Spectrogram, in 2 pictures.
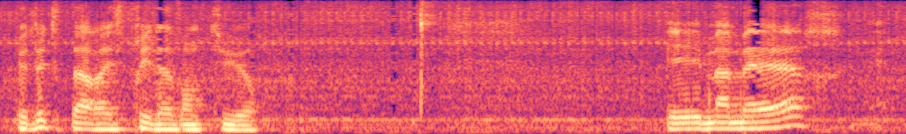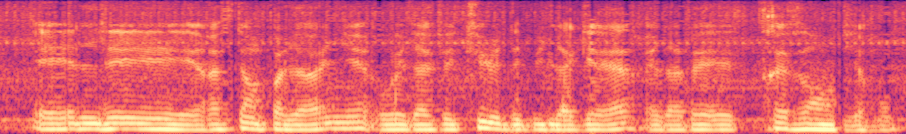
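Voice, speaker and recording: A man recalling his family's story in a film interview, reflective and halting, with many pauses. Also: medium pitch, fairly even intonation, noisy background. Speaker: filmmaker recounting his family.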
